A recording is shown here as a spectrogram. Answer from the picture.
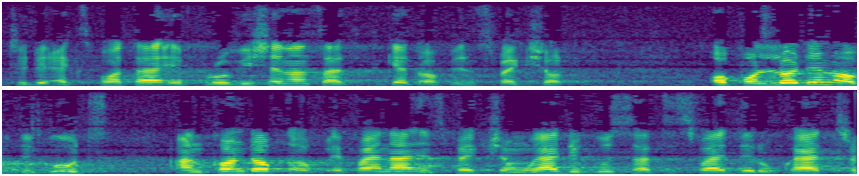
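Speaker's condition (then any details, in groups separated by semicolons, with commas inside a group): No condition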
